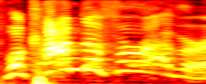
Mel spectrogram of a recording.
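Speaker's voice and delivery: high-pitched slogan, swooping up; mock rallying cry. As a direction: chant it high like a silly battle cry. Character shouts a slogan.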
